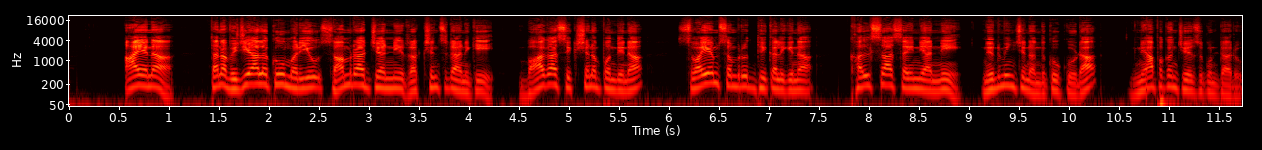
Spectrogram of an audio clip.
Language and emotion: Telugu, neutral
